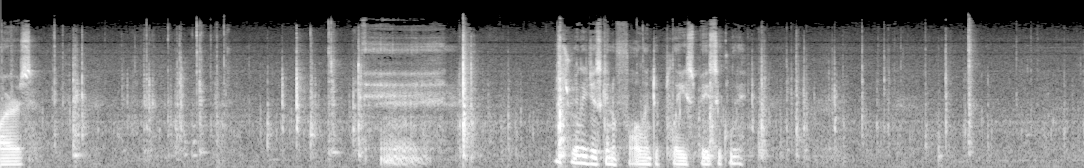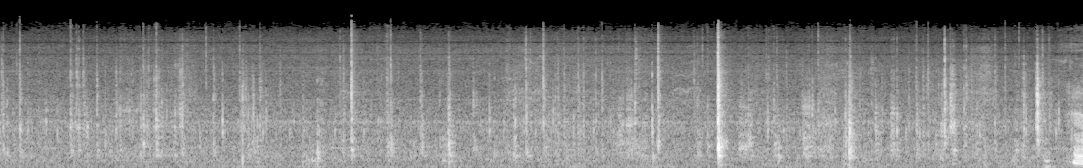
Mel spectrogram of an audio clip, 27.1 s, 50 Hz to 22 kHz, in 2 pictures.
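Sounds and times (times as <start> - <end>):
plastic and metal clicks: 8.1 - 27.0.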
